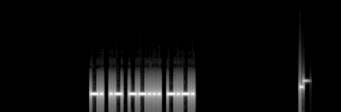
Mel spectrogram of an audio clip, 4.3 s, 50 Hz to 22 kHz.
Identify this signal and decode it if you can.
Morse code, heard as a keyed tone, about 38 wpm, 700 Hz. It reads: NA7C
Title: Call Signs - 40wpm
